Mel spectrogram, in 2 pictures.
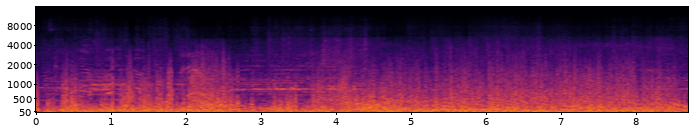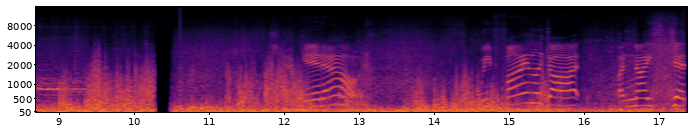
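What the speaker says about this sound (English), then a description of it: "A nice gentle breeze and we're sailing great, not crazy anymore." Steady broadband wind roar while sailing a boat on open sea in a gentle breeze, loud and continuous throughout, with rushing water beneath and brief voices or bird-like calls late on.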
